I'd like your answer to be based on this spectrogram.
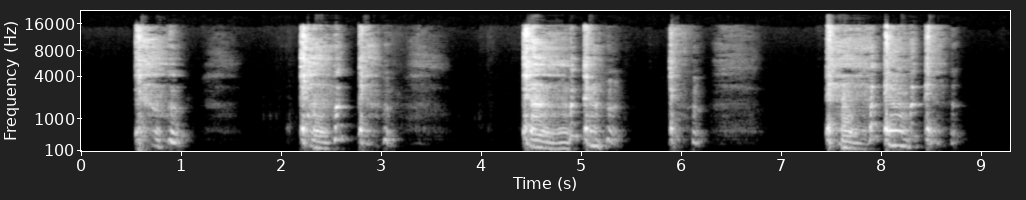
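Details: Seasonal smoker's cough: repeated harsh, throaty coughs in five short bouts.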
